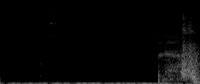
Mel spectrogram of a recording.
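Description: A few faint, sharp clicks at a computer, about half a second in, followed near the end by a man starting to speak.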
